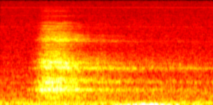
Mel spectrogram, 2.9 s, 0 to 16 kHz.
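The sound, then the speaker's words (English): Slow breathing, drawn in through the nose and let out through the mouth. One soft, breathy rush swells and fades, followed by faint, quieter breath noise. The sound is heard alone. “2 sips of air in through your nose, and then everything out through your mouth.”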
